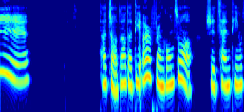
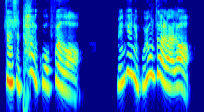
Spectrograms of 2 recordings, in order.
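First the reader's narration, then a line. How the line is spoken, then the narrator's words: Angry roar. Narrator (Chinese): 银行经理气得吹胡子瞪眼，大声的吼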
